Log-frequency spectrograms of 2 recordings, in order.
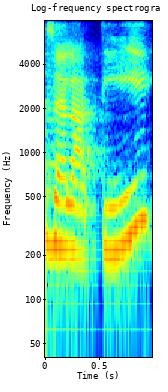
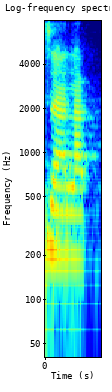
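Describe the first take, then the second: First: The word ends with an added i vowel. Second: The word ends on a bare t consonant. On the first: It links straight into the following word. "kita baca zalati karena kita baca langsung" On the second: The word is read on its own. "Kalau kita baca satu persatu, bacanya zalat"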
